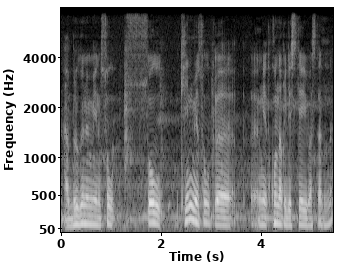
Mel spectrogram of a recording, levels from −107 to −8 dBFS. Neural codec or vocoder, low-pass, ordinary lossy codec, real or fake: codec, 16 kHz, 16 kbps, FunCodec, trained on Chinese and English, 50 frames a second; 7.2 kHz; none; fake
